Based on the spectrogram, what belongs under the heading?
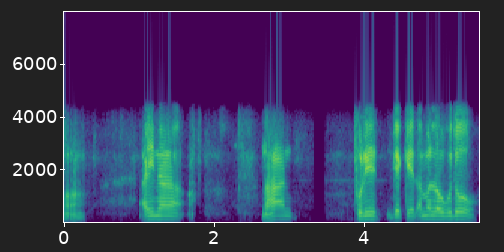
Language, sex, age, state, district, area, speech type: Manipuri, male, 60+, Manipur, Imphal East, urban, conversation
